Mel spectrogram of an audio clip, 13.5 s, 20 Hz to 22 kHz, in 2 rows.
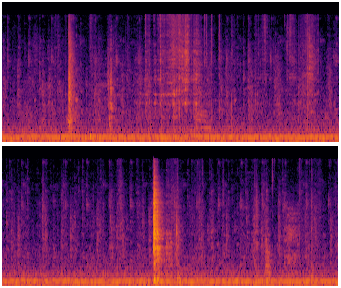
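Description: Howard Miller 613-303 clock's pendulum movement ticking steadily, over a steady low hum. Its loose wooden back panel is handled, with a short rustle a few seconds in, a click early on and one sharp knock about ten seconds in, the loudest sound.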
